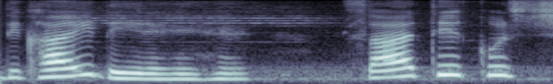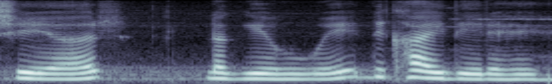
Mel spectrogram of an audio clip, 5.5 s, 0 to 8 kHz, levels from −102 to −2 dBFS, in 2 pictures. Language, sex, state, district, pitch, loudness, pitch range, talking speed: Hindi, male, Chhattisgarh, Raipur, 205 Hz, -18 LUFS, 190-250 Hz, 140 wpm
